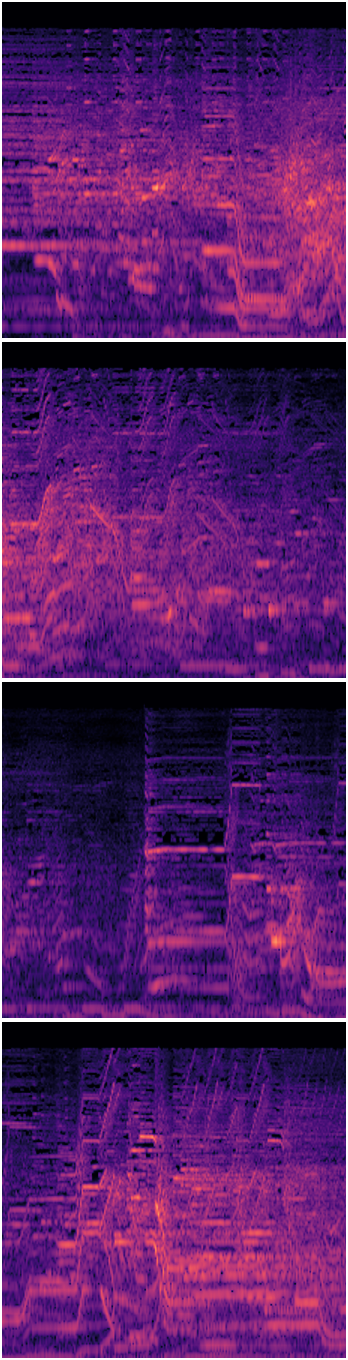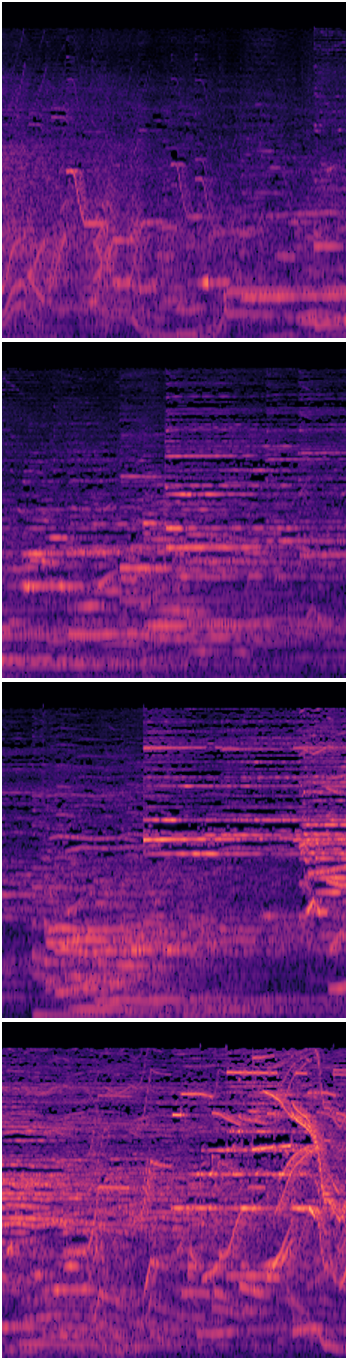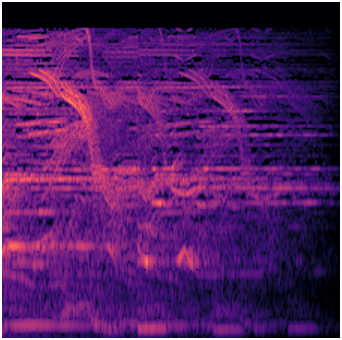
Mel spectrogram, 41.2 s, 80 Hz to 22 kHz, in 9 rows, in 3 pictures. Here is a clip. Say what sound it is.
41 second mixup
One of a group of three short pieces using arbitrarily generated pitches of various synthesized resonant tones manipulated in real time (random synth glitch?). Then I take out the parts I don't like.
